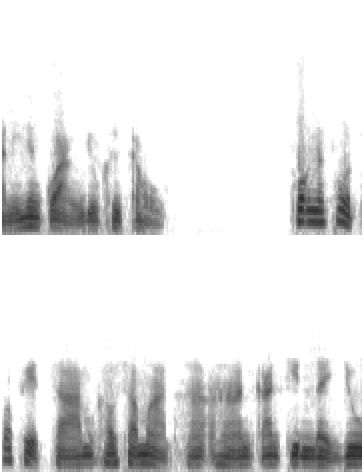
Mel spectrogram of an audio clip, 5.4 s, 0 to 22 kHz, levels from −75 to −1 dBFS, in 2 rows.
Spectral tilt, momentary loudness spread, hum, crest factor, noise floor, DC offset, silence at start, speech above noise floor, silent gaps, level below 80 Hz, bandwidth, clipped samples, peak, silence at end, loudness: -11 dB/octave; 7 LU; none; 18 dB; -82 dBFS; under 0.1%; 0 s; 58 dB; none; -56 dBFS; 3.9 kHz; under 0.1%; -6 dBFS; 0 s; -25 LUFS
